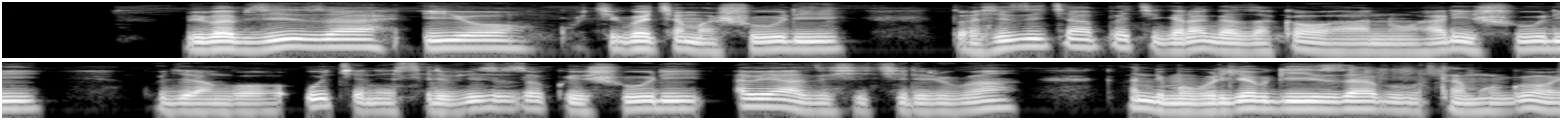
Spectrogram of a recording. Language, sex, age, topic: Kinyarwanda, male, 18-24, education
